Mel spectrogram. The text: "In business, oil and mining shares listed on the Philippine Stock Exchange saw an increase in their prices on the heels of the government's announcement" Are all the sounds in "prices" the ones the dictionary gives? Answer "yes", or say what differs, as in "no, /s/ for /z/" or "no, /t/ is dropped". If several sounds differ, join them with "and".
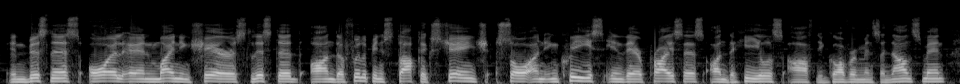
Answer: no, /s/ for /z/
